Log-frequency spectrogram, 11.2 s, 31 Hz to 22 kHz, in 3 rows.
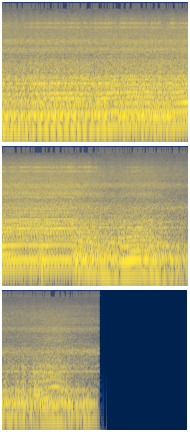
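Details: Honda CR-V with misfires on all 4 cylinders, after the distributor firing order was corrected: a lumpy, uneven engine beat that fades and cuts out. Rough running; it runs rich, and the owner suspects the fuel pressure regulator.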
